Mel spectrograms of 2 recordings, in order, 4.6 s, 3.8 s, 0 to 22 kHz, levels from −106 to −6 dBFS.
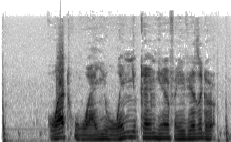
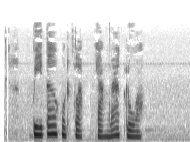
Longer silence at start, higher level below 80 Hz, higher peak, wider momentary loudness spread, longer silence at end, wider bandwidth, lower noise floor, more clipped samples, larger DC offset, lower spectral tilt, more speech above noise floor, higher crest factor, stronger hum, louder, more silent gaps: second, 0.05 s vs 0.65 s; first, -42 dBFS vs -70 dBFS; first, 0 dBFS vs -12 dBFS; about the same, 11 LU vs 11 LU; second, 0.05 s vs 0.95 s; first, 13.5 kHz vs 11.5 kHz; second, -49 dBFS vs -65 dBFS; neither; neither; about the same, -8 dB/octave vs -7 dB/octave; about the same, 36 dB vs 38 dB; about the same, 14 dB vs 18 dB; neither; first, -14 LUFS vs -28 LUFS; neither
